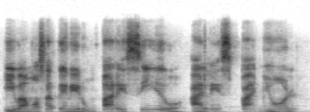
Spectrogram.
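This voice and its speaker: A man's voice: on the high side, normal speed, a bit bright. A male English teacher explaining grammar patiently in a recorded online class, mixing English examples into his talk and asking and answering his own questions. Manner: asks and answers his own questions aloud, as a student would.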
